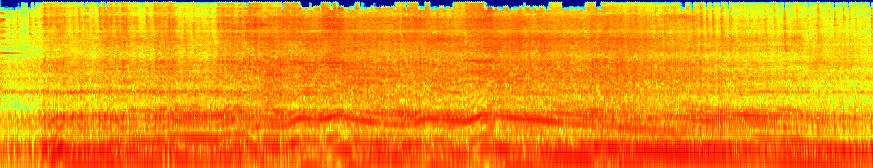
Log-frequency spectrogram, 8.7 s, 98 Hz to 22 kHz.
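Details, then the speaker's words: Polaris triple-cylinder two-stroke modified snowmobile ("Wet Basement") after full rebuild, unridden about 3 years, skid reinstalled, fired up in driveway: idles then revs up and down cleanly, no misses or knocks; normal running, healthy. "I forgot how gorgeous and beautiful this sled sounds. Oh my goodness, a hair stood up on my back. Unbelievable."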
